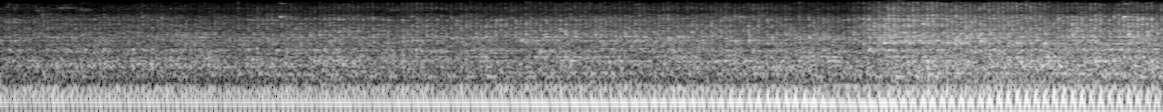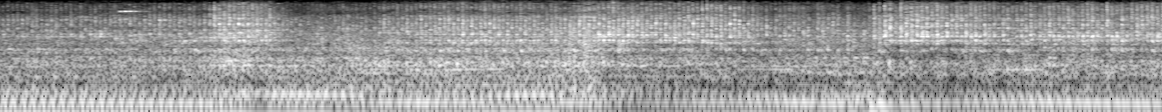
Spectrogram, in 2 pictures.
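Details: Old tractor restarted after dying from leaked-out gas, refueled and on a weak battery: deep, even thrum ticking over steadily with a couple of small throttle changes. Normal idle.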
